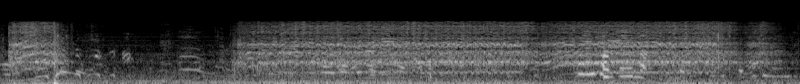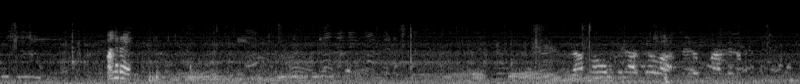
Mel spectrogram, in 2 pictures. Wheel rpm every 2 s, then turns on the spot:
70, 70, 130, 110, 20, 20, 20, 20.
none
